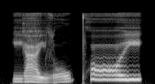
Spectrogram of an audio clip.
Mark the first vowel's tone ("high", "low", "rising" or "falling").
low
